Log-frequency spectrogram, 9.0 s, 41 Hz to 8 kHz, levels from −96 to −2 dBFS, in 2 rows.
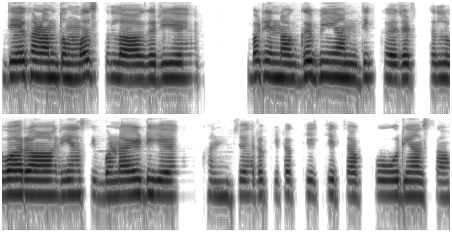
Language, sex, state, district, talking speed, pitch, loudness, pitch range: Rajasthani, female, Rajasthan, Churu, 175 wpm, 220 Hz, -17 LUFS, 210-225 Hz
